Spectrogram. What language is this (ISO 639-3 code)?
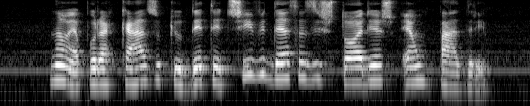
por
